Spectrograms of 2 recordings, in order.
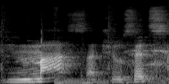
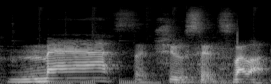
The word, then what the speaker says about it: Massachusetts: You need to remember that "chu" in English is if it were "tchu" in Portuguese. -Go for it. -Massachusetts. Very good! Just a little Brazilian accent, let's try to get rid of it on the first vowel. It's not "Mawssachusetts", it's "Maahssachusetts."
